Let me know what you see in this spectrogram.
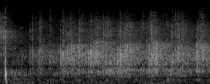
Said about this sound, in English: Yeah, you can clap for that.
